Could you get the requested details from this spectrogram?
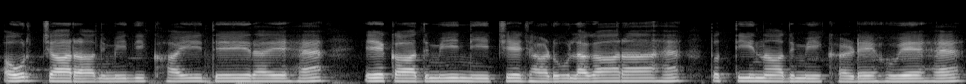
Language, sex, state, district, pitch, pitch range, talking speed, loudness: Hindi, male, Uttar Pradesh, Saharanpur, 145 Hz, 140-150 Hz, 125 wpm, -16 LUFS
